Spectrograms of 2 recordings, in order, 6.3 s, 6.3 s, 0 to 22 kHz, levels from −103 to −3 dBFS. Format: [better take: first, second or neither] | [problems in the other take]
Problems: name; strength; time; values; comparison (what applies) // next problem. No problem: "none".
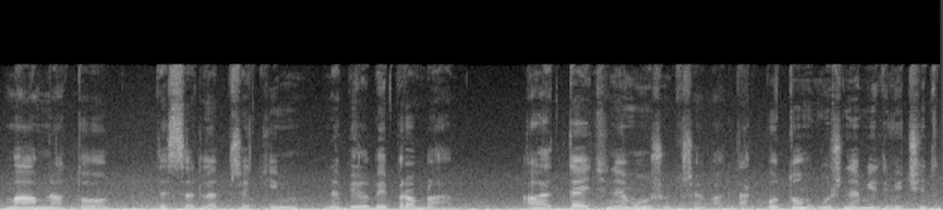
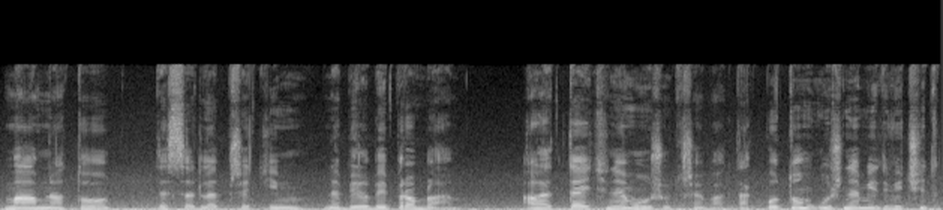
second | wind noise on the microphone; heavy; 9 dB below the speech; occasional gusts in the second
